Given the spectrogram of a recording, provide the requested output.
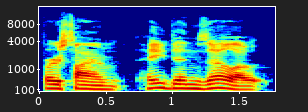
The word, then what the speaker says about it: Denzel: Fun fact, we've been pronouncing Denzel Washington's name wrong our whole lives. – Why was his name? – Because he pronounced his name Denzel, not Denzel.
